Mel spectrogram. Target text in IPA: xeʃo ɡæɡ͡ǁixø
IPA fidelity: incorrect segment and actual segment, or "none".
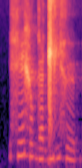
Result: none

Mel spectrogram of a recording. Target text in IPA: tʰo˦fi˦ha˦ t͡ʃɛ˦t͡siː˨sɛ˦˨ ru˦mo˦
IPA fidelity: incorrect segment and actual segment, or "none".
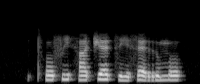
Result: none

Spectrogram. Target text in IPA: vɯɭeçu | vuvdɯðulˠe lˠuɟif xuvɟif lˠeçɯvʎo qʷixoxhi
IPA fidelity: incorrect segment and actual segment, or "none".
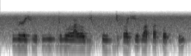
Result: ʎ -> lˠ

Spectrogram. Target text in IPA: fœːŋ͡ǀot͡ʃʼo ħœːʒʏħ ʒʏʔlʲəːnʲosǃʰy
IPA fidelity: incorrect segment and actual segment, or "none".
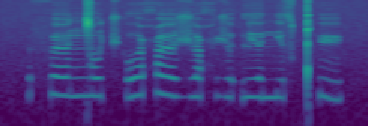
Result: none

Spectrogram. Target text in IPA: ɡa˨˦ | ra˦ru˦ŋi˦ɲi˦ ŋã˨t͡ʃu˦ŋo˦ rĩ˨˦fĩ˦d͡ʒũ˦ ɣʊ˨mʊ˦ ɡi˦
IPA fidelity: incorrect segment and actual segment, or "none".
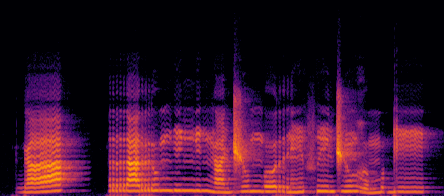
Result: t͡ʃ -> d͡ʒ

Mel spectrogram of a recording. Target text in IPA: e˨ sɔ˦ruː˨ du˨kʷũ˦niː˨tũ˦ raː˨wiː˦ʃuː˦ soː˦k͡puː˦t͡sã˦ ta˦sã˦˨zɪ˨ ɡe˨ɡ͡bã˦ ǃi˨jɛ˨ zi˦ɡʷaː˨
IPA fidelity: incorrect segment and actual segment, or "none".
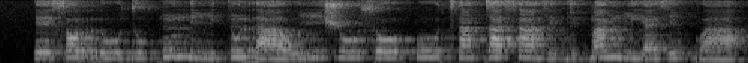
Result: ǃ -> ŋ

